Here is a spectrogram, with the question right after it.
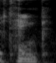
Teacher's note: I took away the TH sound and I just made it like a T. So think. It's very light. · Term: TH sounds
